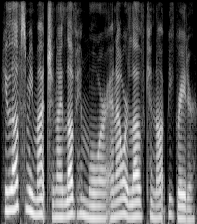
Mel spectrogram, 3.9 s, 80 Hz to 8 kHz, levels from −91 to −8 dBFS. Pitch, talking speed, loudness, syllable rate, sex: 190 Hz, 230 wpm, -17 LUFS, 4.7 syllables/s, female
